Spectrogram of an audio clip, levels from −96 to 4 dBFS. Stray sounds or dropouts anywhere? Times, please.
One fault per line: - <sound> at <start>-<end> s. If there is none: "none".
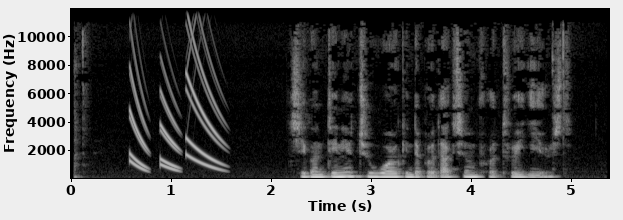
- chirp at 0.6-1.6 s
